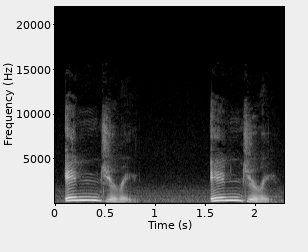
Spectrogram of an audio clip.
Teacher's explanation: let's check out where the stress goes it goes on the first syllable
